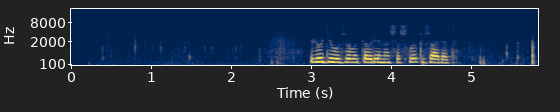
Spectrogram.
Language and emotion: Russian, neutral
